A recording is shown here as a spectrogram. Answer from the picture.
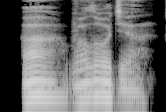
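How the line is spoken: Sleepy, smiling. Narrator (Russian): сонно улыбнулась она

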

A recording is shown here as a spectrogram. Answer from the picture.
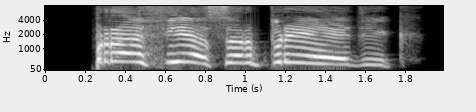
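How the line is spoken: Shouted. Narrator (Russian): крикнул Терренс

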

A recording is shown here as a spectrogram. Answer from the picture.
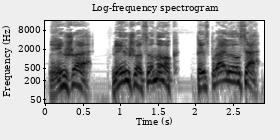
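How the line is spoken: Shouted. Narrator (Russian): крикнул Марк

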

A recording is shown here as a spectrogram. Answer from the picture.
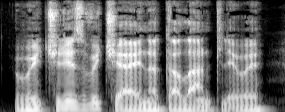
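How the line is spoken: Pompous tone masking embarrassment. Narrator (Russian): произнес он, пытаясь за высокопарным тоном скрыть замешательство

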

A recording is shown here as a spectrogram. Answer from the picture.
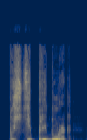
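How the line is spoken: Indignant whisper. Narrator (Russian): возмущенным шепотом ответила она

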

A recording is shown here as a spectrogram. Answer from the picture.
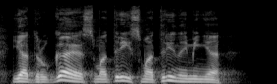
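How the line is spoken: Shouting. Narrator (Russian): Она кричала

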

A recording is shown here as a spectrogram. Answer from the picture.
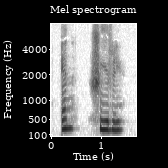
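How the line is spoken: Girl's trembling voice. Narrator (Russian): дрогнувшим голосом сказала девочка

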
